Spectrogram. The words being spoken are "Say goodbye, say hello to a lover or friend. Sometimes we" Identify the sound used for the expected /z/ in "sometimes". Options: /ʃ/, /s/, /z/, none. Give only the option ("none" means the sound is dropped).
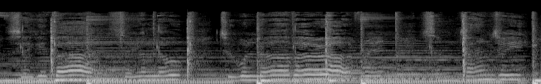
/z/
